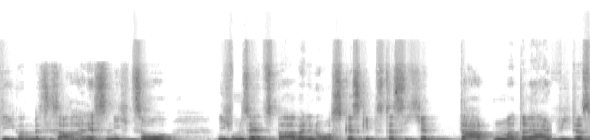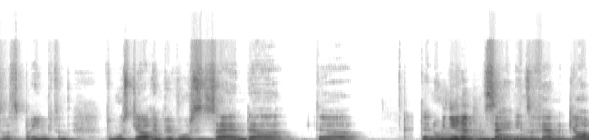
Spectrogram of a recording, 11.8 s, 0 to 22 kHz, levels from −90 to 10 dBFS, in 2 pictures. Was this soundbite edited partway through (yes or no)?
yes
